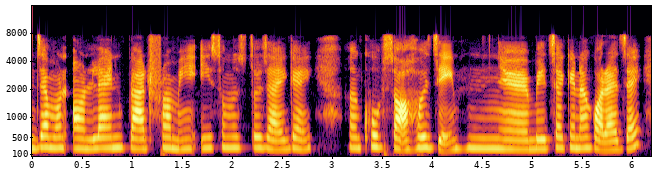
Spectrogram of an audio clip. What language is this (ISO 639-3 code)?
ben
